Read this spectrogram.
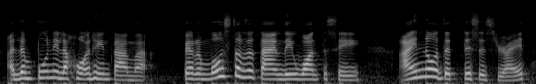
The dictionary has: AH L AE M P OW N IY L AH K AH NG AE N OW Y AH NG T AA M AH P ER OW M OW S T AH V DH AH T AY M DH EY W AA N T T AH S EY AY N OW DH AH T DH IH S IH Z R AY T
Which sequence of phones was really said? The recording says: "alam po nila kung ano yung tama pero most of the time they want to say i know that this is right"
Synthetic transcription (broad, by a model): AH L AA M P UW N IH L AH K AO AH N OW Y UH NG T AA M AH P ER OW M OW S T AH V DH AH T AY M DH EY W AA N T T AH S EY AY N OW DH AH T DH IH S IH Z R AY T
